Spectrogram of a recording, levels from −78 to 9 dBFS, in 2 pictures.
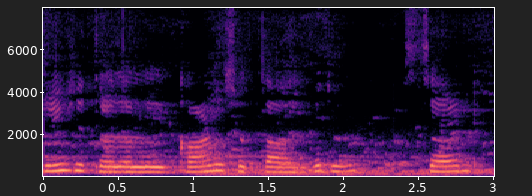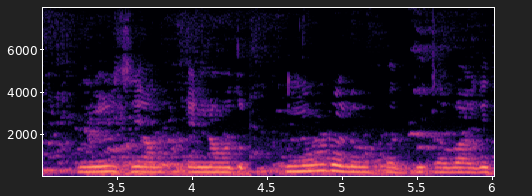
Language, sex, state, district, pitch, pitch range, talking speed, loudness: Kannada, female, Karnataka, Mysore, 240 Hz, 230-265 Hz, 100 wpm, -15 LUFS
